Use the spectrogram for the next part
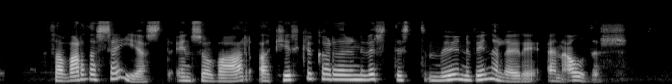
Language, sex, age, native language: Icelandic, female, 30-39, Icelandic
